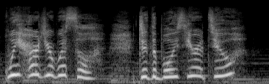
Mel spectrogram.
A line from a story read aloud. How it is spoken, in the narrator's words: Molly asked breathlessly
